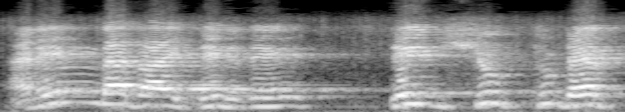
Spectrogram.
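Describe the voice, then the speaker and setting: An actor playing a solemn male judge who speaks formally and deliberately, in a declamatory 1940s radio style. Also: high-pitched, bright, forceful tone. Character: solemn, stately male judge addressing a jury. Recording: distant, echoey, dull old radio recording.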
